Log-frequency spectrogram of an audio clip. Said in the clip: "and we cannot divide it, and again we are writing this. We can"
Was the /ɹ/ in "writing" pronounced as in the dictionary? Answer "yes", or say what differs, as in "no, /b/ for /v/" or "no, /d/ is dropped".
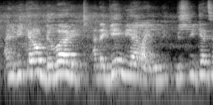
no, /l/ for /ɹ/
